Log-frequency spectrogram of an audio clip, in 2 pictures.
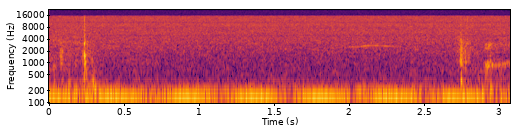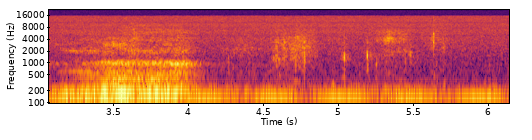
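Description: Quiet, regular low rumbling snores in a quiet room, about one every half second to second, from a sleeping animal.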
